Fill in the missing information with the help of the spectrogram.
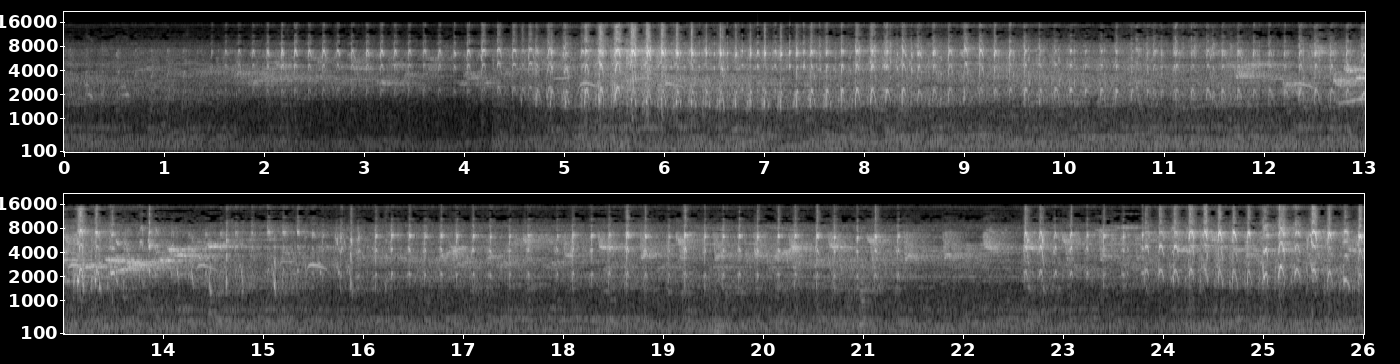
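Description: Small birds chirping in a fast, continuous run of short repeated notes, several a second, louder from about five seconds in.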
